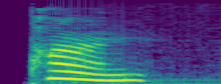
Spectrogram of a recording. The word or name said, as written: pon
